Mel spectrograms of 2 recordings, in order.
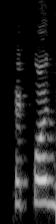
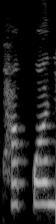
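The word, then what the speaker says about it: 覇權: 짜이 구요 상당히 어렵습니다 밥은 패권 입니다 판권 이라고 하시면 안됩니다 그래서 패자 어떤 승자의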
